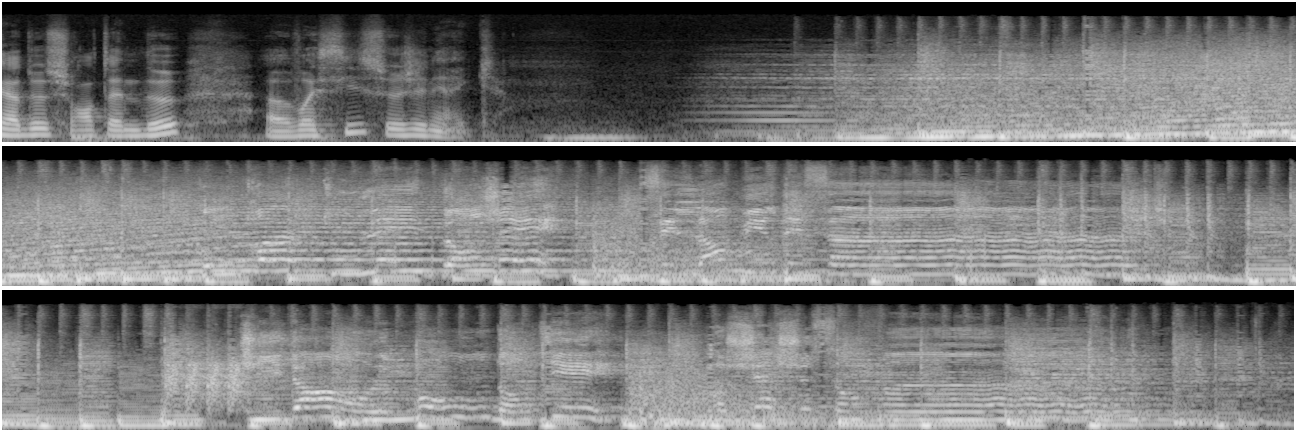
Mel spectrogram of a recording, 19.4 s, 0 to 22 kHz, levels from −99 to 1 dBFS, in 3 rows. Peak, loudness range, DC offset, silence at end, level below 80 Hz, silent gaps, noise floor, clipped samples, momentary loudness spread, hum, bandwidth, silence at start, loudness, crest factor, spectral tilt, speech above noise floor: -2 dBFS; 12 LU; under 0.1%; 0 s; -34 dBFS; none; -48 dBFS; under 0.1%; 13 LU; none; 15.5 kHz; 0 s; -16 LUFS; 16 dB; -4 dB/octave; 28 dB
